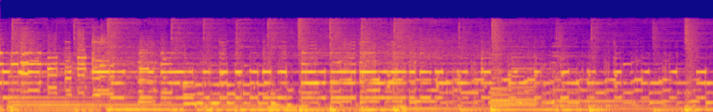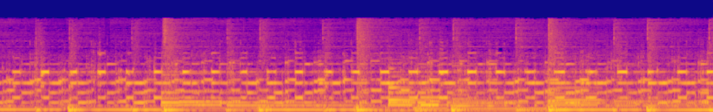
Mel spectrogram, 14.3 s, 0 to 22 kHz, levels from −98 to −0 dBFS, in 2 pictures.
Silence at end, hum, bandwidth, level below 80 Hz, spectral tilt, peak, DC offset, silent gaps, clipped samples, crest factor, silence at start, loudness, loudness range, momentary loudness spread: 0 s; none; 11.5 kHz; -28 dBFS; -6 dB/octave; 0 dBFS; under 0.1%; none; under 0.1%; 12 dB; 0 s; -13 LUFS; 5 LU; 8 LU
